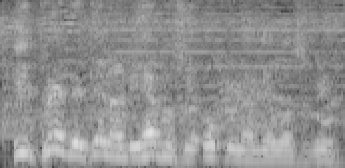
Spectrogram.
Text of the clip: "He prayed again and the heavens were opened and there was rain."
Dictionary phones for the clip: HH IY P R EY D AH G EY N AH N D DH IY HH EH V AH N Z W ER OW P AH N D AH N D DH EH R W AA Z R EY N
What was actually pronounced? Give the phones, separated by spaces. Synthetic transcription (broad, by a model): HH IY P R EY D AH G EY N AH N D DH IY HH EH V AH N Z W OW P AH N AH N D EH W AA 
